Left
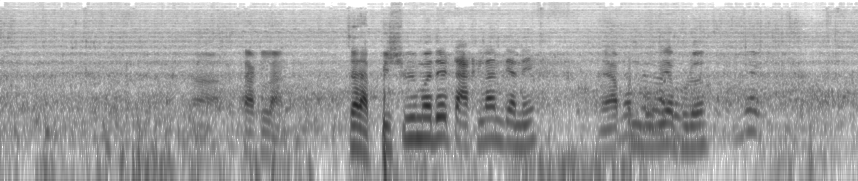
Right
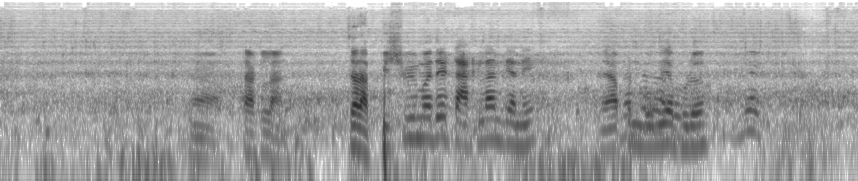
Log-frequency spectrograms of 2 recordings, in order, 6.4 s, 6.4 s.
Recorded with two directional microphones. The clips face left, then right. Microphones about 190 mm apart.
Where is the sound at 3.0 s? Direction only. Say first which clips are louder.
Left 9 dB; 40° left (ahead or behind).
